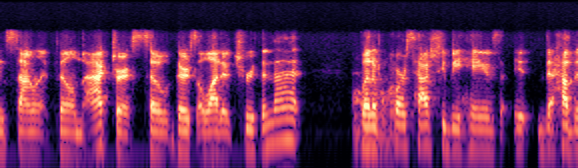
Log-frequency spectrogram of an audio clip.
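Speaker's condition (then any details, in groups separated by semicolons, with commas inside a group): No condition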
